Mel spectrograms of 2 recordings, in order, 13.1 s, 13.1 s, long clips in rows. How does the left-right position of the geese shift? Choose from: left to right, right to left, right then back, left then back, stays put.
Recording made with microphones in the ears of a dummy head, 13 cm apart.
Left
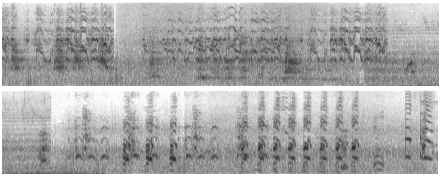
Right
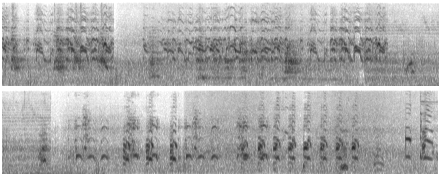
stays put.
